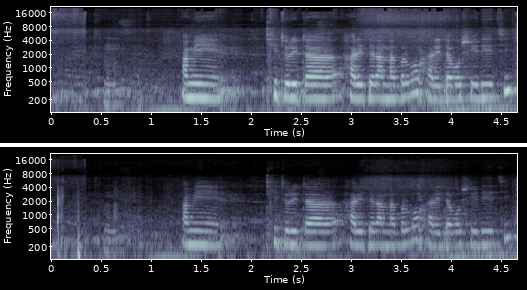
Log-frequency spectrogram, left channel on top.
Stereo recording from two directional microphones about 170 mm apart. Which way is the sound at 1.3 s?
90° left.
